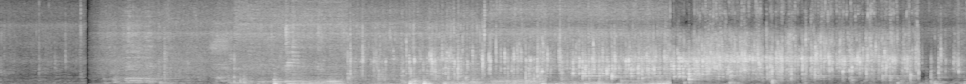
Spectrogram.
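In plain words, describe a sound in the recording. Hot oil sizzles and crackles as food fries.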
